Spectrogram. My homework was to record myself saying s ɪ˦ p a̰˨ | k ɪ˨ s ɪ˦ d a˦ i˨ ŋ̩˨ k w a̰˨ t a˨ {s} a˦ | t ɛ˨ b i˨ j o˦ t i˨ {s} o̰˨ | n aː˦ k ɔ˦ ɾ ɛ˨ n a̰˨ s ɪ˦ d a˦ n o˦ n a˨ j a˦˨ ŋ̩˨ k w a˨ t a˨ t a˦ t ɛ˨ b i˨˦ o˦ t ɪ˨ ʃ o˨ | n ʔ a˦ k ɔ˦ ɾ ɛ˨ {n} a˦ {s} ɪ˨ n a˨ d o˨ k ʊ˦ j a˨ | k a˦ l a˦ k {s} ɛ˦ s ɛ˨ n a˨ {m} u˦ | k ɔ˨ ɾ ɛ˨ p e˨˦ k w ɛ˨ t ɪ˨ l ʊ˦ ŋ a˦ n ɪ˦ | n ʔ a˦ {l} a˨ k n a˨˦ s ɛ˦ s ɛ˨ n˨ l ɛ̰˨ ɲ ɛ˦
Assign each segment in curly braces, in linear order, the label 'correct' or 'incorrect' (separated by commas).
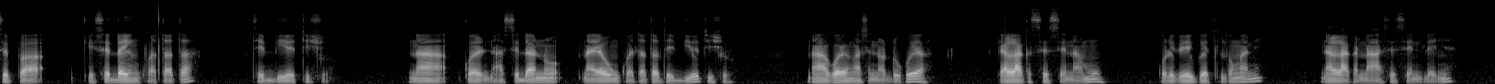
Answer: incorrect, incorrect, incorrect, correct, correct, correct, correct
